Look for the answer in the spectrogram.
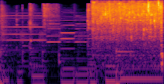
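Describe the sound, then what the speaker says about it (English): Vegetables and pineapple tumble into a hot pot for a Jamaican-style brown stew sweet and sour chicken, bursting into a loud, steady sizzle of frying that swells and stays close after a few clunks. "I'm going to add all my veggies in here,"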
